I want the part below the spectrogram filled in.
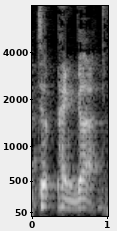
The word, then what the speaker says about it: Topanga: Topanga? – Yeah, Topanga. – You know three syllables.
